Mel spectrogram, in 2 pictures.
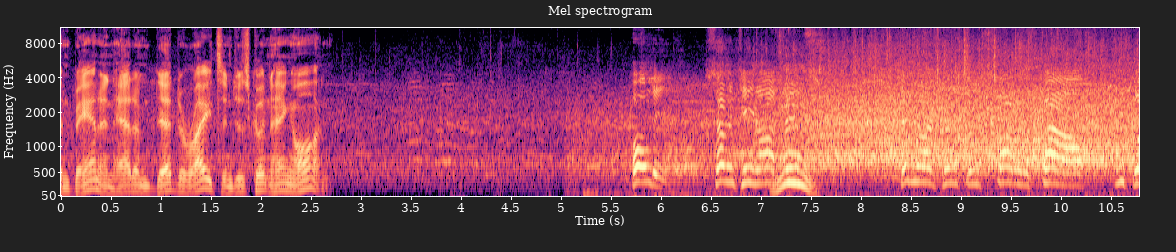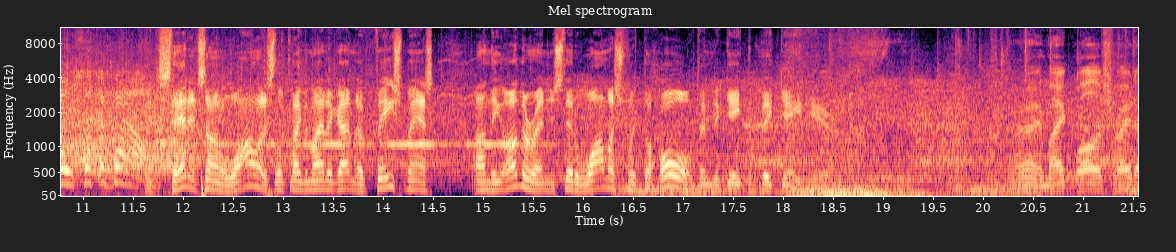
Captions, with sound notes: Instead it's on Wallace. Looked like he might have gotten a face mask on the other end instead of Wallace with the hold and negate the big gain here. All right. Mike Wallace right up here. [crowd chanting] I'd say that's a hold, negates a heck of a play here.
